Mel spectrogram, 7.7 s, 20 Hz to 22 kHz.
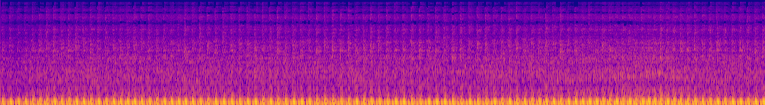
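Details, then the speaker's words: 1995 Honda Shadow VLX 600 (VT600CD) V-twin, long stored, choke on, air filter covers in place: lumpy thump runs evenly only with throttle held and won't idle on its own; owner suspects carburetor adjustment is needed. "still needs that gas running keeper running with the gas"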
